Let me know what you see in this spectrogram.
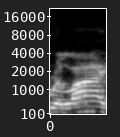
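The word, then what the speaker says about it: RAULI: issues every week on this show it's called rely it's spelled r-a-u-l-i it stands for rebooting and uniting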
